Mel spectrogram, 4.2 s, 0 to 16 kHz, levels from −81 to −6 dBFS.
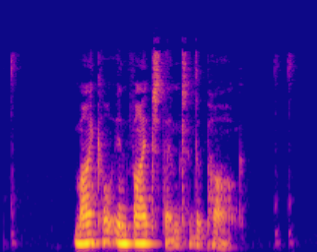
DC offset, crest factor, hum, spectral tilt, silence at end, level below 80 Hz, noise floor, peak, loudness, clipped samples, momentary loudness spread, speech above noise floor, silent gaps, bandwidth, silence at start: under 0.1%; 18 dB; none; -7 dB/octave; 1.15 s; -52 dBFS; -75 dBFS; -2 dBFS; -19 LUFS; under 0.1%; 16 LU; 57 dB; none; 7.6 kHz; 1 s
